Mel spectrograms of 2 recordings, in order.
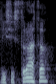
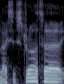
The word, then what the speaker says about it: Lysistrata: would say it so in ancient Greek you have What's called the pitch hacks and the voice goes up in pitch in this particular case on the penala syllable so Lucy Strate your voice goes up on the a umate but this then becomes a dynamic accent in modern Greek listata so you hear people saying lysistrata you hear people saying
